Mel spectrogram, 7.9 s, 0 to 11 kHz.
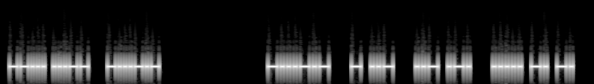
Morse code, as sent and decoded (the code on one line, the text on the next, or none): --... ...-- / -...-.- / -...-.- / - ..- / ..- .-. / ..... -. -.
73 <BK> <BK> TU UR 5NN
